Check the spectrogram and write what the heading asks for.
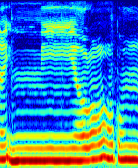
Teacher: نون میں شد ہے، غنہ کر کے پڑھیں گے · دیکھیں مد منفصل ہے، 5 الف 4 الف کے برابر کھینچ کے پڑھیں گے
